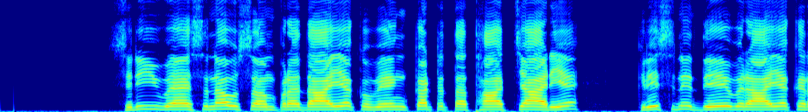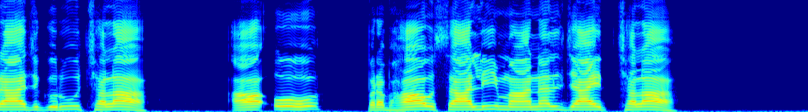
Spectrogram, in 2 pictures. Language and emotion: Maithili, neutral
